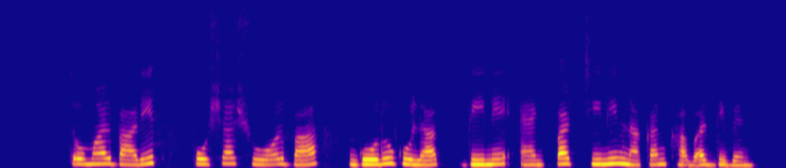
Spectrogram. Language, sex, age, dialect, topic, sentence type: Bengali, female, 18-24, Rajbangshi, agriculture, statement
